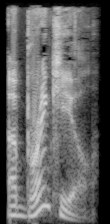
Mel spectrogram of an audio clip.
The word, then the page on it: abranchial: British English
